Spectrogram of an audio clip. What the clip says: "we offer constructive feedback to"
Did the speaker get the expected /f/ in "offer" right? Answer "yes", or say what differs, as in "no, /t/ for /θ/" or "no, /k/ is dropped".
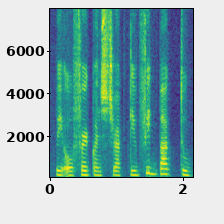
yes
